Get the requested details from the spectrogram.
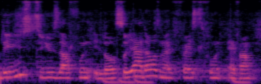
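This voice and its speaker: Noticeable background noise behind a woman's medium-pitched voice with a Nigerian accent. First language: Igbo. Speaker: YouTuber. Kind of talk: casual vlog chat. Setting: at home, sitting in her room.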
